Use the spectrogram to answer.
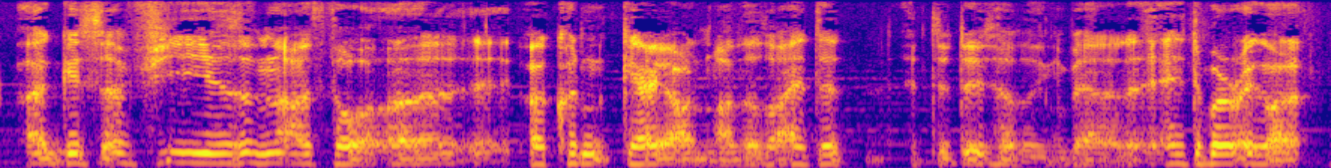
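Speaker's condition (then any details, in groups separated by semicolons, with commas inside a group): Multiple system atrophy; affects speech, eating and stability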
